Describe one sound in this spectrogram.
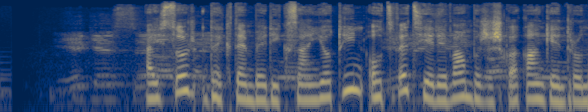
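Men chant a prayer together in low, steady voices.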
